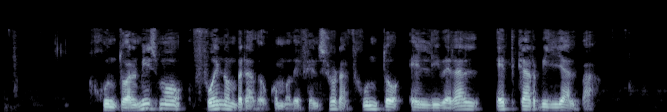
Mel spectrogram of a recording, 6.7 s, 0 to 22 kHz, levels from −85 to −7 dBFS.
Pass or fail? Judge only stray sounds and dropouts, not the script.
pass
